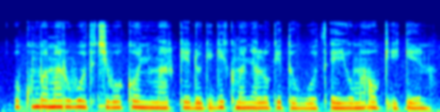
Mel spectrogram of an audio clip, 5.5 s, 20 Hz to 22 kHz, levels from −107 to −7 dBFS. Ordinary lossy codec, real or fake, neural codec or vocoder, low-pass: none; real; none; 9.9 kHz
